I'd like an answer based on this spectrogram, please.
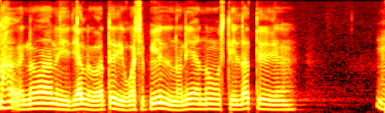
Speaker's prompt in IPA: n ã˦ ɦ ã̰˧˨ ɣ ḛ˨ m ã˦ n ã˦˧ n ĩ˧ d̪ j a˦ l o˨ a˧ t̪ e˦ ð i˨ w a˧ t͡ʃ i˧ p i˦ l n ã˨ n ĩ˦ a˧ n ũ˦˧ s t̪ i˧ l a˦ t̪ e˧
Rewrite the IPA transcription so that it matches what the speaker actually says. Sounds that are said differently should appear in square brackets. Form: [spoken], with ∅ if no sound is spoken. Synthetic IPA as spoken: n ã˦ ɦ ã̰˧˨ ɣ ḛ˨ [n] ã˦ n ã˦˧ n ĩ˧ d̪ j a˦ l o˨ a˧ t̪ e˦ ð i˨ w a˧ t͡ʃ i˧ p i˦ l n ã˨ n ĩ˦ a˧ n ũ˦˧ s t̪ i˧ l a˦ t̪ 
